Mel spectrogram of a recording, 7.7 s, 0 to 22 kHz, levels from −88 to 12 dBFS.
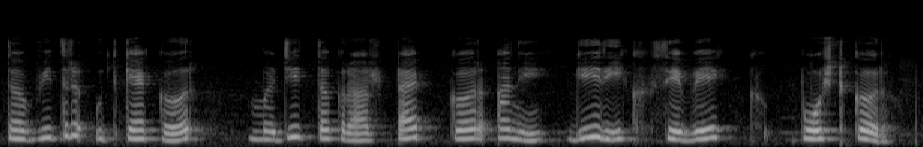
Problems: none marked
